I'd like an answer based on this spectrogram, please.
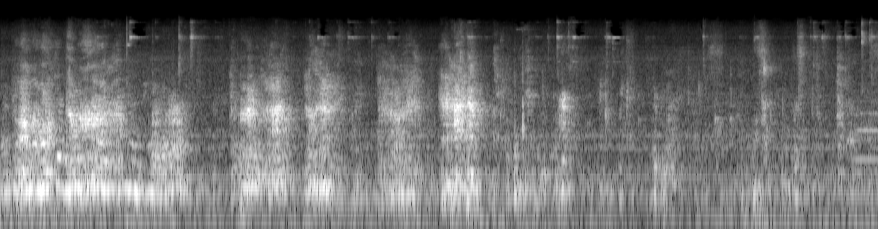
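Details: A Jack Russell terrier puppy playing with a beagle makes odd whining, grumbling noises in short repeated bursts, with people talking nearby.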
